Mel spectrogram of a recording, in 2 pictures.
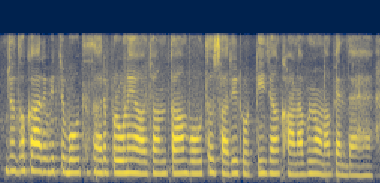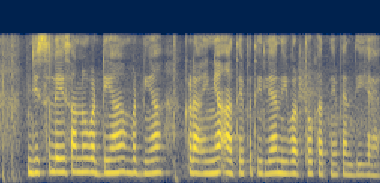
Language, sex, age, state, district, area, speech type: Punjabi, female, 18-30, Punjab, Pathankot, rural, spontaneous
